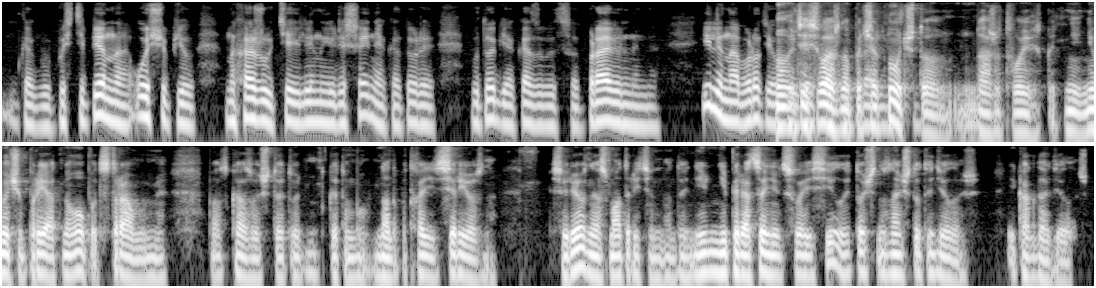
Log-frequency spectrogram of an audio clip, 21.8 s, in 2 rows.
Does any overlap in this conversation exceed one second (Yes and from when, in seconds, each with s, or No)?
Yes, from 7.7 s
